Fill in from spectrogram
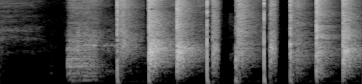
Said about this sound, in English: Don't you clap for that.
